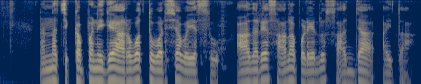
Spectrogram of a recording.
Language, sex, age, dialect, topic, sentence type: Kannada, male, 18-24, Central, banking, statement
